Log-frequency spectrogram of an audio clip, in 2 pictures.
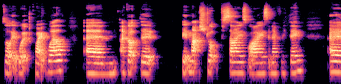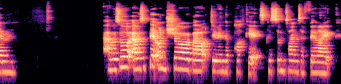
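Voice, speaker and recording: A woman's voice: mid-range voice, echoey room, rough recording. Chatty woman sewing vlogger. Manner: chatty, hesitant, lots of ums and restarts. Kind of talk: casual chat to camera.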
